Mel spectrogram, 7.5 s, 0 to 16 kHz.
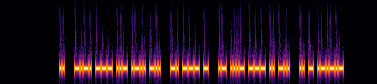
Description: Morse code, heard as a keyed tone, about 40 wpm, 700 Hz. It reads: I COULD NOT AVOID IT.
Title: Sentences from Top 1000 Words - Review Part 6 - 40wpm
